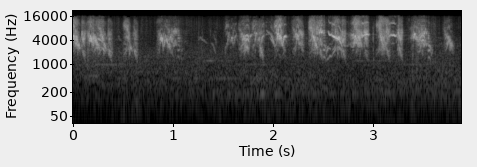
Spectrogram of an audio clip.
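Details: A flock of sparrows arriving to be fed at a Tenmangu shrine on 10 January 2023, giving rapid high chirps and twittering notes in dense overlapping clusters, with brief pauses between bursts.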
